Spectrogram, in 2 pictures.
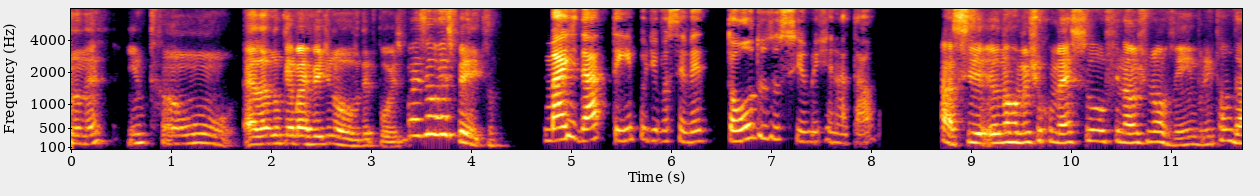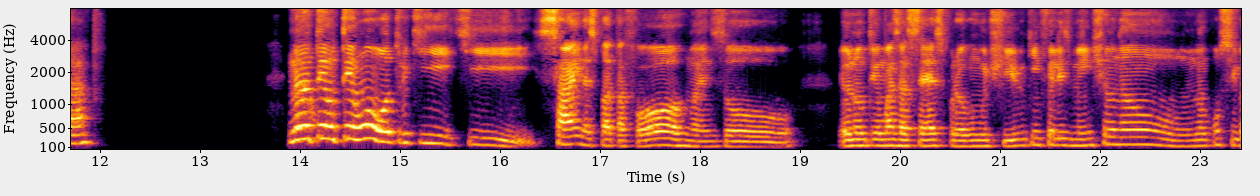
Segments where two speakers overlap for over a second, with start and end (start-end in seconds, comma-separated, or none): none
